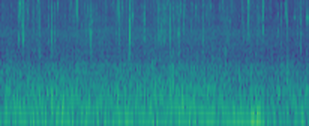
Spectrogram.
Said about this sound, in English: And, you know, for all of us to be around that first campfire and to have just went to that so casually, so naturally, and then the peaceful silence of just listening to the wood crackle.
